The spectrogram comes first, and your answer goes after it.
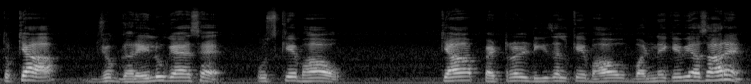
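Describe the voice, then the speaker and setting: A man giving emphatic commentary as a market analysis host, with rhetorical questions and swings between loud and soft. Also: on the high side, slow.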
